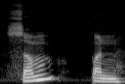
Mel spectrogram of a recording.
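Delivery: संपन्न stretched very slowly, then विपन्न said normally; slow, drawn-out repeat. Shown as a demonstration. Teacher repeats संपन्न slowly for students. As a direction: spell out संपन्न slowly so the class hears it. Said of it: "एक होता है संपन्न".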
